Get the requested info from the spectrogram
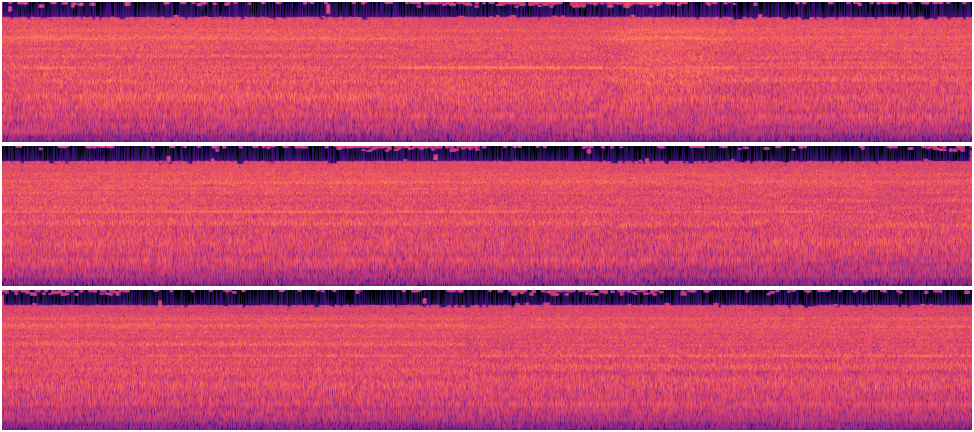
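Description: Handheld hair dryer running steadily: a rushing blast of air with a steady whine from its motor.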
